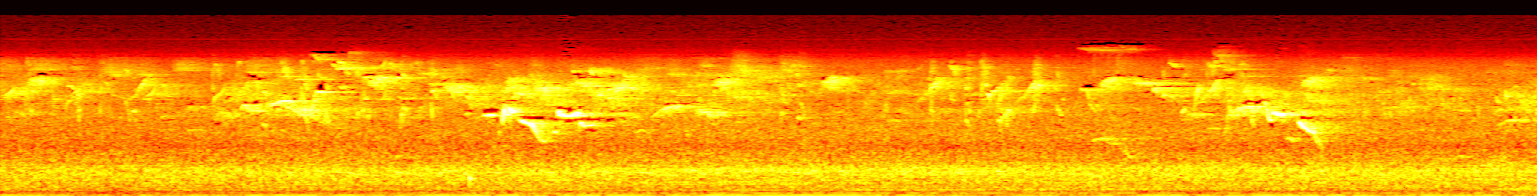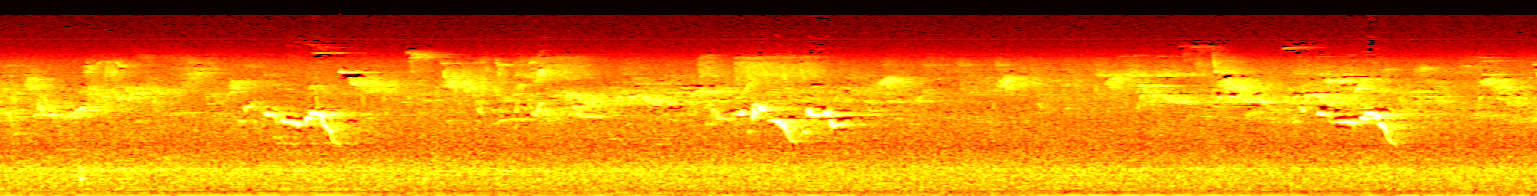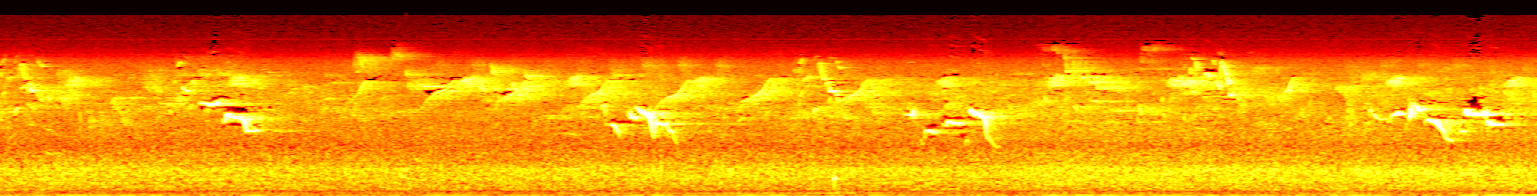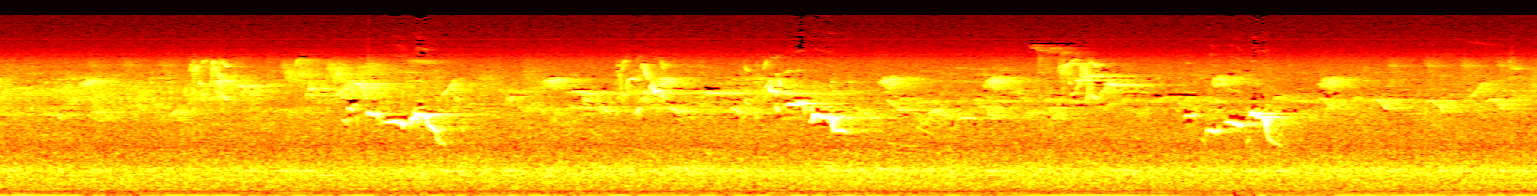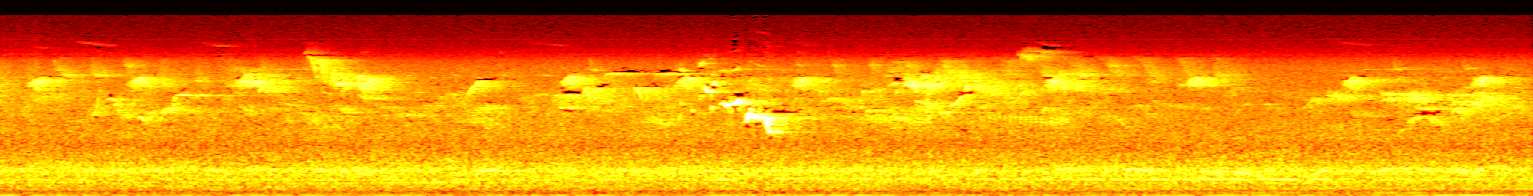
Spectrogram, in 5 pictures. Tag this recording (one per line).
pirol
field-recording
forest
nature
oriole
bird
spring
birdsong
